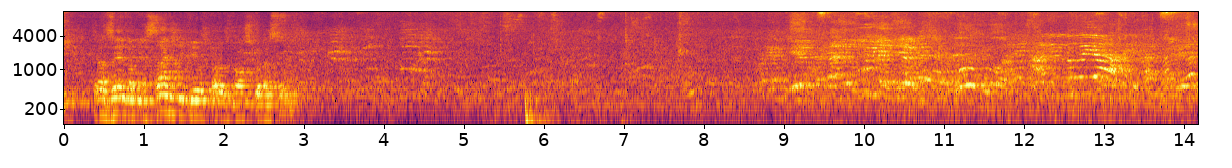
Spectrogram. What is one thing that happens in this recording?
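A man speaks loudly and fervently through a microphone in a large echoing hall.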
